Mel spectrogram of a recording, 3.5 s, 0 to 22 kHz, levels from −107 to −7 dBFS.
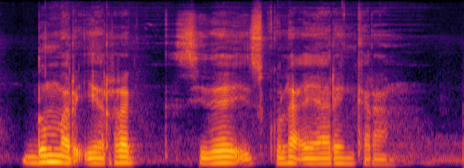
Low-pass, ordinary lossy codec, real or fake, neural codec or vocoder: none; none; real; none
